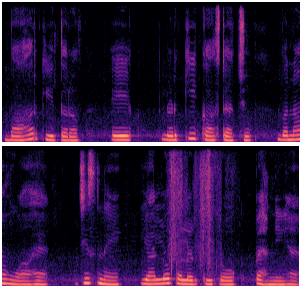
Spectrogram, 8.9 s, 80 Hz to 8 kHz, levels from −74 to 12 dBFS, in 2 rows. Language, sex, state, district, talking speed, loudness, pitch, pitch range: Hindi, female, Punjab, Fazilka, 115 wpm, -15 LUFS, 225 Hz, 210-240 Hz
